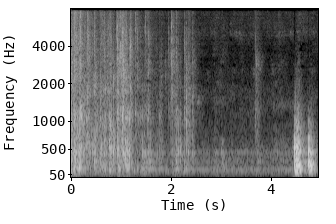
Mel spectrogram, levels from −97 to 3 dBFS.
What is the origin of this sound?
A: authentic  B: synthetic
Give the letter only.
B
